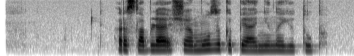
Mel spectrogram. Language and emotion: Russian, neutral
